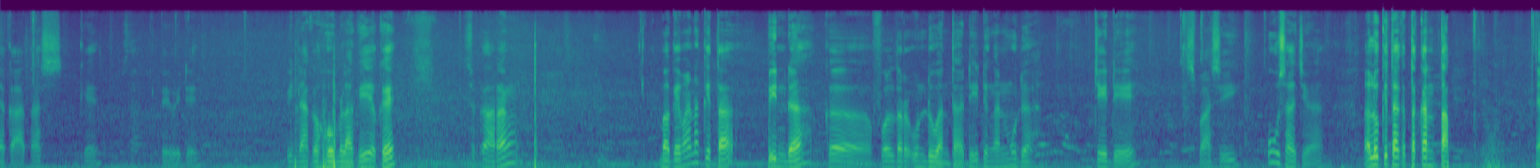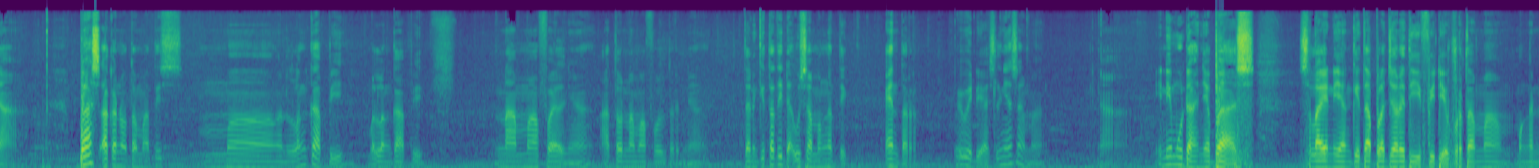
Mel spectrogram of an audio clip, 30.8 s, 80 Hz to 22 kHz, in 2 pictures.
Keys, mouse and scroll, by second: 0.0-2.4 typing, 2.6 Return, 10.8-12.7 typing, 14.9 Tab, 24.2 Return, 24.9-26.0 typing.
